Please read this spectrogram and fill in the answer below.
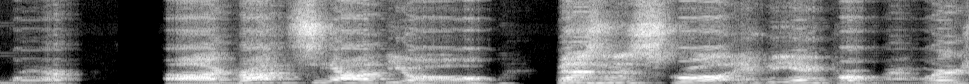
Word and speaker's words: Graziadio: professional service firms she's a graduate of pepperdine's graziado i sorry for that mispronunciation there uh graziadio business school mba program where she attended night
